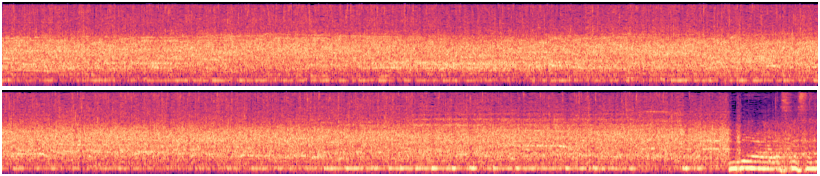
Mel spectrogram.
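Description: A large crowd outdoors murmurs and chatters steadily.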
